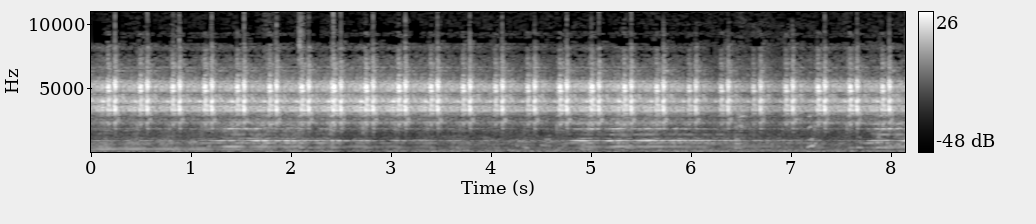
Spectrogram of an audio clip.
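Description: Live indie rock band playing: electric guitars and bass holding chords over drums with a steady cymbal beat, heard loud through the club's PA.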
